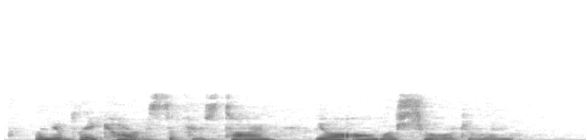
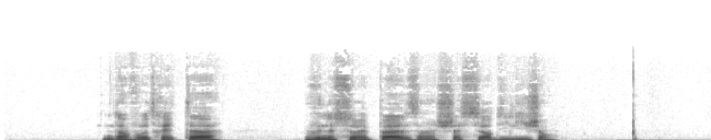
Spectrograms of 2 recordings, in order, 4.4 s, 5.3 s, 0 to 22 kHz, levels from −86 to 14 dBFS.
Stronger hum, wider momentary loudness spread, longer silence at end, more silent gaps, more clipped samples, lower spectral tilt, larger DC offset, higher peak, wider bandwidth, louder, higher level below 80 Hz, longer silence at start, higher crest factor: neither; first, 13 LU vs 10 LU; about the same, 0.55 s vs 0.55 s; neither; neither; about the same, -7.5 dB/octave vs -6.5 dB/octave; neither; second, -14 dBFS vs -4 dBFS; second, 7.4 kHz vs 12 kHz; second, -33 LUFS vs -20 LUFS; second, -64 dBFS vs -52 dBFS; second, 0.05 s vs 0.75 s; about the same, 20 dB vs 18 dB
